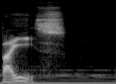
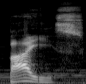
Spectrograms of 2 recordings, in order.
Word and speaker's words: País: "País": we do not pronounce "pais", as if it had a diphthong, but we say "pa-ís", marking two syllables.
